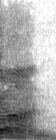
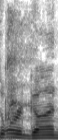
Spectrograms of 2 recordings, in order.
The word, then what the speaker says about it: Oregon: walk through history for all our listeners in Oregon. Not Oregon. Wait a minute. Is it Oregon? Oregon. Ain't it Oregon? It's Oregon. Oregon. It's Oregon, Like- really? Pow pow. It's really Oregon.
